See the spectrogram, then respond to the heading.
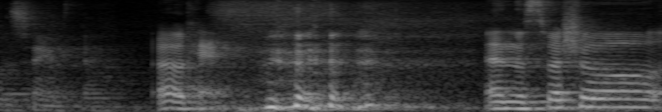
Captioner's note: laughs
